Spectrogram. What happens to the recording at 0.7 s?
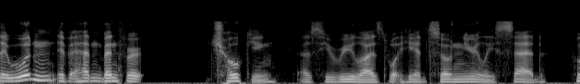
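Nothing goes wrong at 0.7 s: the speech carries straight through, heard over the wideband Bluetooth mSBC headset link, with no dropout, click or distortion at that point.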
